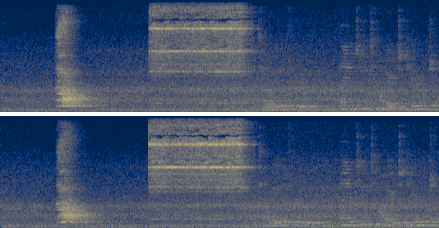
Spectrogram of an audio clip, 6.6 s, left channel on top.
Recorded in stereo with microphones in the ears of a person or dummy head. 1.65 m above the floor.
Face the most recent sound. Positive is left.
turn(degrees=30)  # may be behind; listen again after turning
